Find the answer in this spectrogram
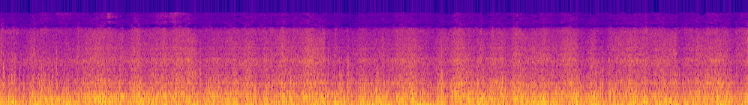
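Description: Moving Indian Railways passenger train heard from the coach window: a steady, loud rush of wheels running on the rails, with wind rushing past the microphone.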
